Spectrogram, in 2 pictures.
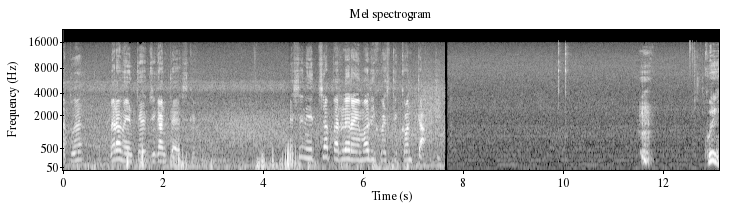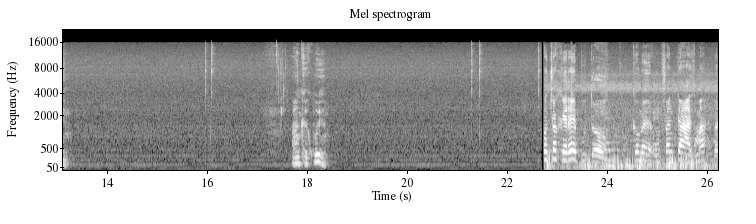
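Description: A middle-aged man talks with animation close by, outdoors.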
